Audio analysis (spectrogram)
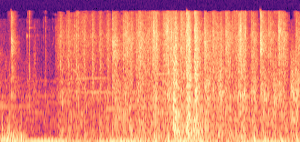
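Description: Rapid gunfire bursts from a Rainbow Six Siege match, a dense crackling volley that rattles on steadily for a few seconds with no voices over it.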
